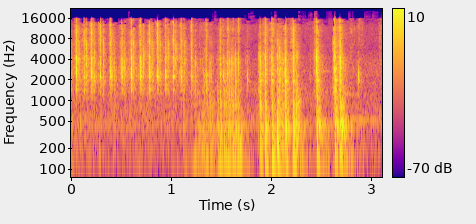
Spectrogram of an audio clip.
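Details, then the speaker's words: Boat trailer winch cranking a boat up: quick sharp ratchet clicks, slowing as load changes, show the spring-held locking pin engaged and the winch working properly. No clicking would mean the pin is disengaged. "this is the second tip when you start pulling that boat up on your trailer you're going to hear a clicking sound"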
